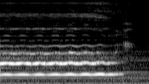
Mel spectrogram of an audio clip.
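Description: A woman's solo singing voice holding the song's final long note with a steady vibrato, fading and stopping shortly before the end.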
